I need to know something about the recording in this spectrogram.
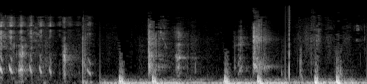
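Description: A man thumps his chest.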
